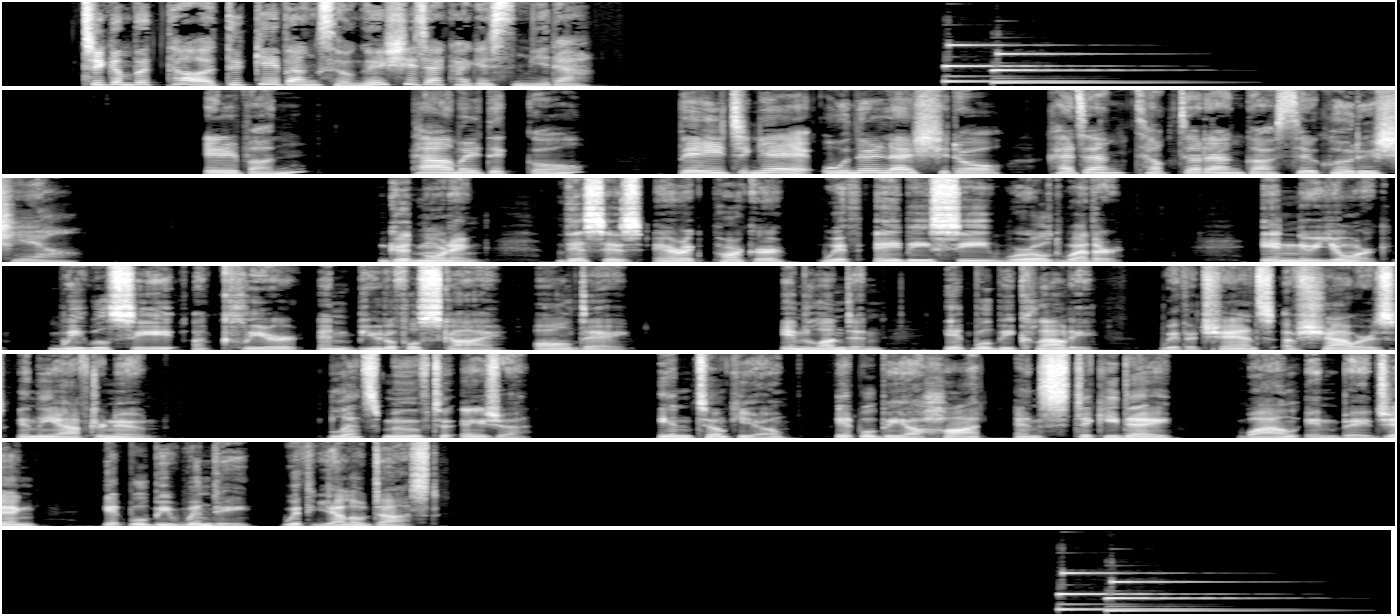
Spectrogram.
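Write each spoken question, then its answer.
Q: 다음을 듣고 베이징의 오늘 날씨로 가장 적절한 것을 고르시오.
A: 바람이 불고 황사가 있음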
